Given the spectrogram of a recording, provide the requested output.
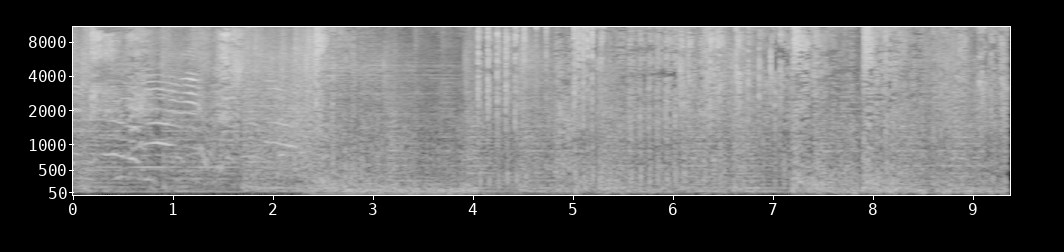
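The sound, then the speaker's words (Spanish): Rapid bursts of gunfire, shots fired into the air, crackle over a noisy protest crowd, with repeated sharp blasts and booms of stun and gas grenades ringing out amid shouting and babble, loud throughout. “Según Rusia, los disparos fueron al aire, no contra civiles. Además, utilizaron granadas aturdidoras y de gas.”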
